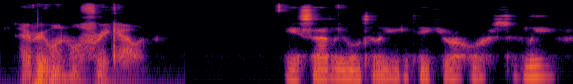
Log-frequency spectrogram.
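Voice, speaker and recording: This speaker takes a fairly slow pace. He is a man. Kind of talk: ASMR whisper narration of game facts. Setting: binaural microphone recording. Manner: whispered, soft-spoken, relaxing.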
